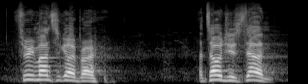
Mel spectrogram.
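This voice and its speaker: A man with an Australian accent speaks at a high pitch in an animated tone. His voice has a bright, sharp tone. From Australia (Adelaide), Lebanese family. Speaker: lay preacher giving testimony. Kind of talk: testimony. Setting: church stage with audience.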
